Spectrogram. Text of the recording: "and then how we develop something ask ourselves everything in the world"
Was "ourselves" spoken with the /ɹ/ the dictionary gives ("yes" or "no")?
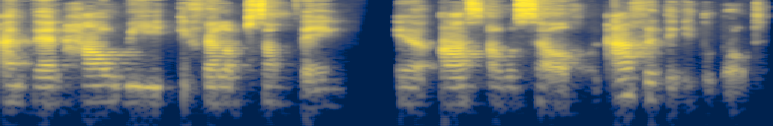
no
